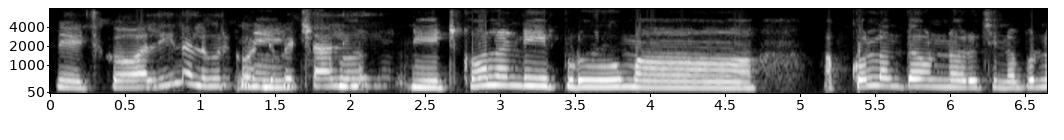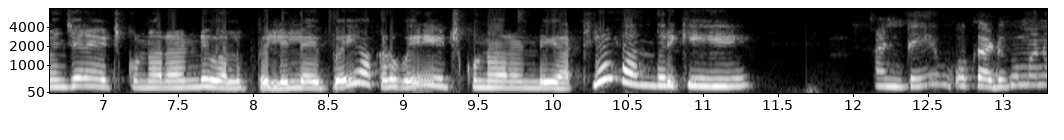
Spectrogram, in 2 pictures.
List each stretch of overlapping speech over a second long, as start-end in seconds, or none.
none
